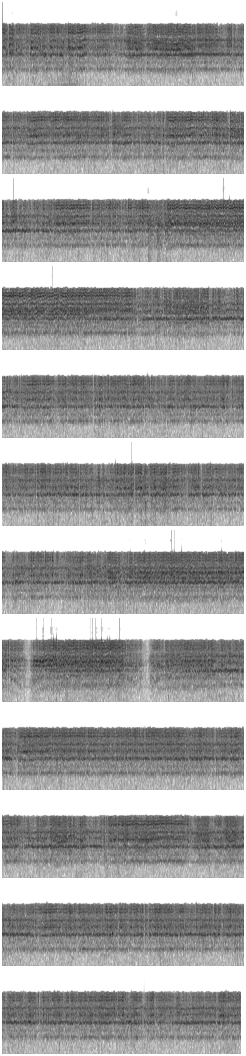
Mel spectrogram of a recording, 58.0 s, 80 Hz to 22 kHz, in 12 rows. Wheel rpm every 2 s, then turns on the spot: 240, 220, 230, 230, 220, 220, 220, 210, 220, 220, 230, 230, 230, 230, 230, 220, 210, 140, 150, 220, 230, 230, 220, 220, 220, 230, 230, 230, 230.
none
